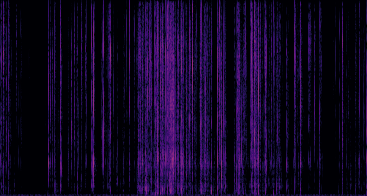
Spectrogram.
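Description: Fingertips with long nails squeeze and rub the clear plastic film wrapped around the front of a stack of yeast sachets. The result is dense, bright crinkling with sharp crackles and almost no low end, swelling loudest around the middle and again near five seconds before easing into quieter, scattered crackles.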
